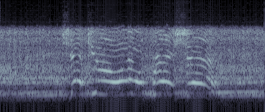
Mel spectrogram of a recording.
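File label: damaged oil mood medium, speech English; War Thunder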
